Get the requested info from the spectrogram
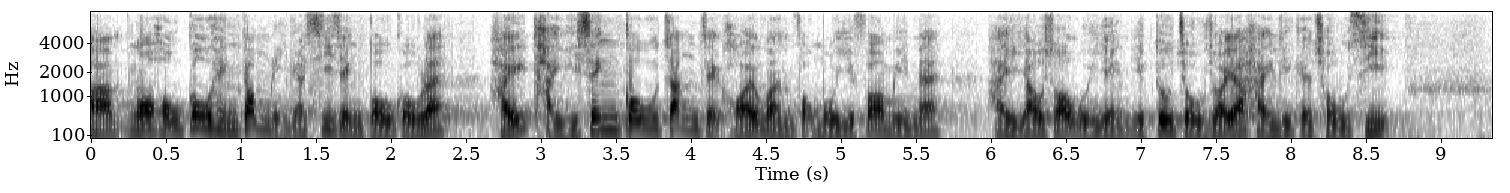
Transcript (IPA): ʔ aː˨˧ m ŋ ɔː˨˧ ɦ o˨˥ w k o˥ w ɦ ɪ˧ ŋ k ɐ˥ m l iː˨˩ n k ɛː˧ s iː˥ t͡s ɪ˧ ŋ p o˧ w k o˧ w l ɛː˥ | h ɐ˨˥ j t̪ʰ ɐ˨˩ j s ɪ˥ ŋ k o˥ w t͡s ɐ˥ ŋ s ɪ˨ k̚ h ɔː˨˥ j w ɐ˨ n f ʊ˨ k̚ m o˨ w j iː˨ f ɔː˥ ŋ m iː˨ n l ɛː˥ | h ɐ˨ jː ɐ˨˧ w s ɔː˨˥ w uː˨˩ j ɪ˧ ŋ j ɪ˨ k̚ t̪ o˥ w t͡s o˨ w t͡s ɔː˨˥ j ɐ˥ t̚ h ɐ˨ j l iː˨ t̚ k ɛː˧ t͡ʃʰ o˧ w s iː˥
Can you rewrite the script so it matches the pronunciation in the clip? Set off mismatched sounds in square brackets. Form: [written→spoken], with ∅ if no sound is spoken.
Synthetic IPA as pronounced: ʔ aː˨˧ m ŋ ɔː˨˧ ɦ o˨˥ w k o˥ w ɦ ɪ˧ ŋ k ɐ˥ m l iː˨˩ n k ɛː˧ s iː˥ t͡s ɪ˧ ŋ p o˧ w k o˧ w l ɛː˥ | h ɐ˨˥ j t̪ʰ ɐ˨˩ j s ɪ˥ ŋ k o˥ w t͡s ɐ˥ ŋ [s→t͡s] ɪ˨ k̚ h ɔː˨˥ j w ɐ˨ n f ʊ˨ k̚ m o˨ w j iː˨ f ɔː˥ ŋ m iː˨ n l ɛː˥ | h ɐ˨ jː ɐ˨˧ w s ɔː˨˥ w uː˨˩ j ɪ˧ ŋ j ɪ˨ k̚ t̪ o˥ w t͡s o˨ w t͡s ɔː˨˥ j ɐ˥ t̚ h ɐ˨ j l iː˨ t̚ k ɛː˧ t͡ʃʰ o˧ w s iː˥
